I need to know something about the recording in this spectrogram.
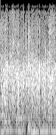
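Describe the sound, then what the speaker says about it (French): Dense, steady applause from an audience at a formal French ceremony honouring a military unit, a continuous wash of clapping filling the whole moment without pause. "Je voudrais, mesdames, messieurs, que l'on applaudisse la présence de l'unité."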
